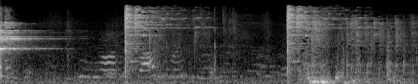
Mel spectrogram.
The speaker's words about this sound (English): loud metal crash.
